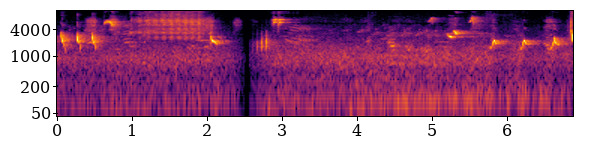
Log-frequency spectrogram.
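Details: Nightingale in a lilac bush, spring 2023: quick sharp notes, a buzzy rasping stretch, a short pause, then scattered whistles building into a series of crisp repeated notes.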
